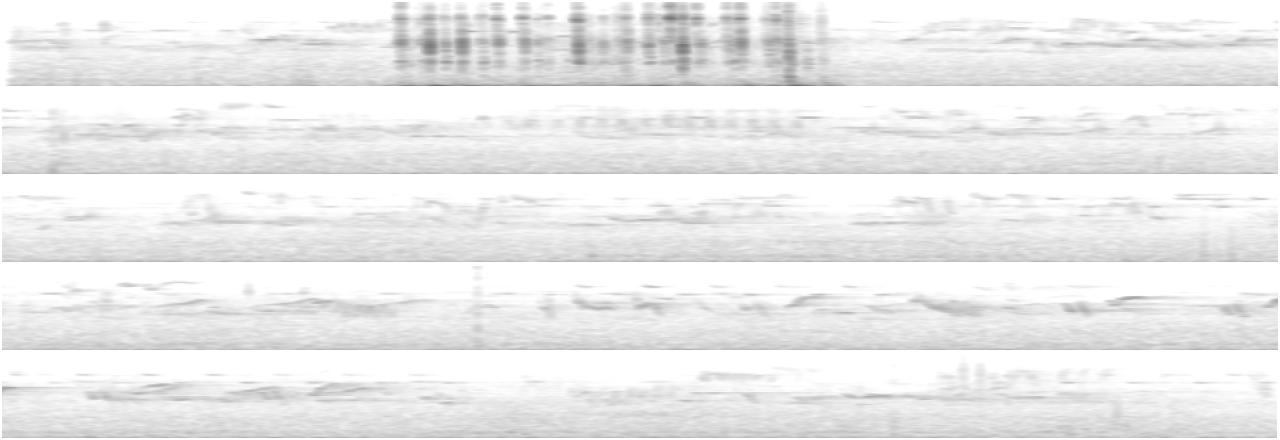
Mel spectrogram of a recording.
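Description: Faint birdsong outdoors: many short chirps and calls from several birds, busier in the second half. About two seconds in, a loud crackling rustle lasts about two seconds.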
